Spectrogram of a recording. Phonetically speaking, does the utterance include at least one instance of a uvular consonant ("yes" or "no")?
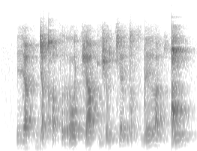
yes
